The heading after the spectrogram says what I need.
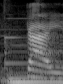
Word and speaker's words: ไก่: ต้อง ประกาศ นะ ค่ะ อ่าน ว่า ไข่ ไม่ ถูก นะ คะ พอ อ่าน ว่า ใกล้ ไม่ ธ แต่ ถ้า ก็ ที่ ถูก คือ ไก่ นะ คะ เติม ไม้ เอก นะ คะ เด็ก ๆ จะ ไป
